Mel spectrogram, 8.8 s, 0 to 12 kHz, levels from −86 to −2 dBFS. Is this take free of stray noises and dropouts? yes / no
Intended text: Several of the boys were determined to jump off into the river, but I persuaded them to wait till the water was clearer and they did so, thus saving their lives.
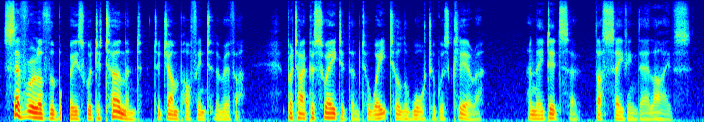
no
